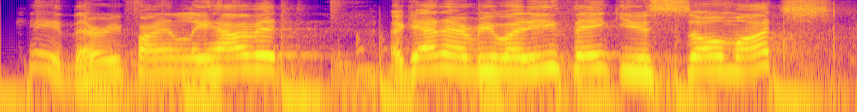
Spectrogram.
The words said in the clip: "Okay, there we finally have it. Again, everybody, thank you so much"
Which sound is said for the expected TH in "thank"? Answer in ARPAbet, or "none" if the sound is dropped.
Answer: TH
